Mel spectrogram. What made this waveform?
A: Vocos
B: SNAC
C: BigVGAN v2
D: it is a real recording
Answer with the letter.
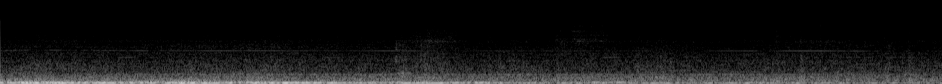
D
